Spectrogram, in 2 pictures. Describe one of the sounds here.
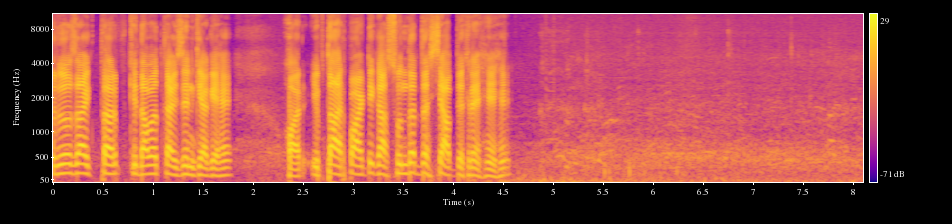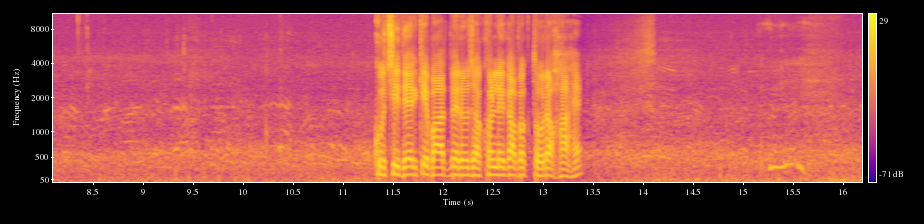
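A large crowd murmurs and chatters in the background.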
